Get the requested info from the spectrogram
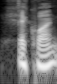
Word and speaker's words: equine: You can do, I'm going to say this wrong, equine therapy. – Equine, yeah. – Equine, with thank horses.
